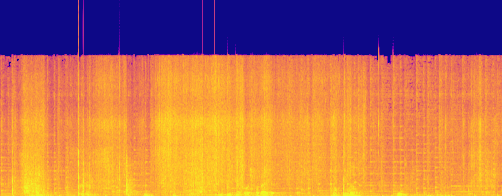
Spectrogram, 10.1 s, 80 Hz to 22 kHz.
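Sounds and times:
plastic packaging crinkling: 0:00.0 - 0:07.8, 0:08.8 - 0:10.0.

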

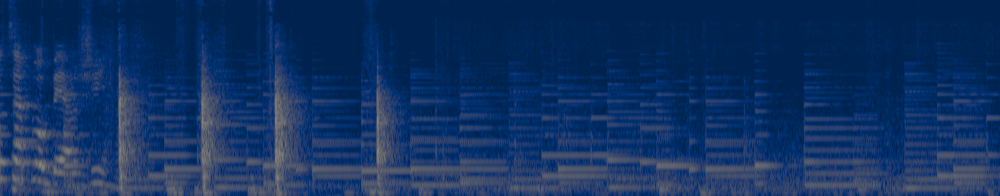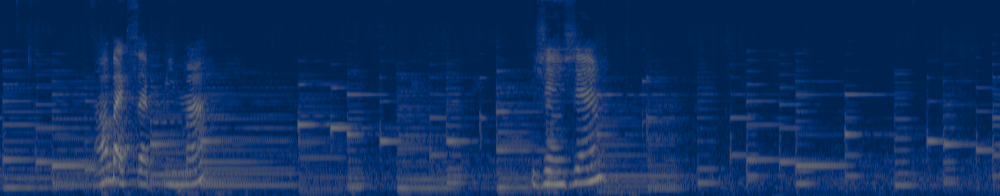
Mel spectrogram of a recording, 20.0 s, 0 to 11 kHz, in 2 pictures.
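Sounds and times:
background music: 0:00.0 - 0:20.0
knife chopping on wooden board: 0:01.0 - 0:04.4.

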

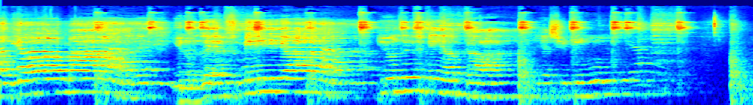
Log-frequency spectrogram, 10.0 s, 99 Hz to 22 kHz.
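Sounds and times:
group singing gospel song: 0:00.0 - 0:09.3.

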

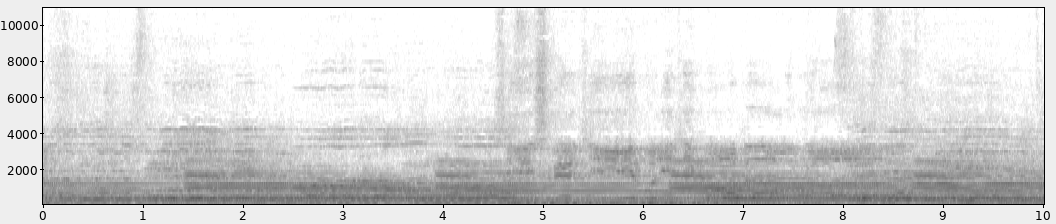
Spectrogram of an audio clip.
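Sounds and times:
church choir chanting unaccompanied: 0:00.0 - 0:10.0.

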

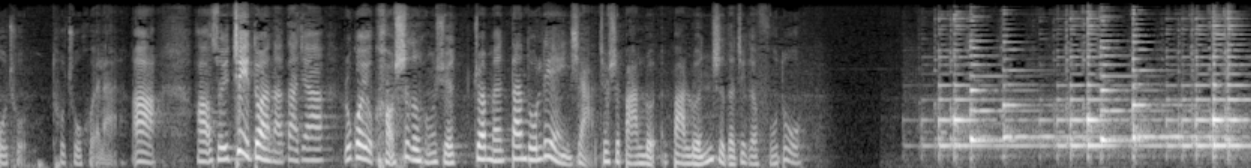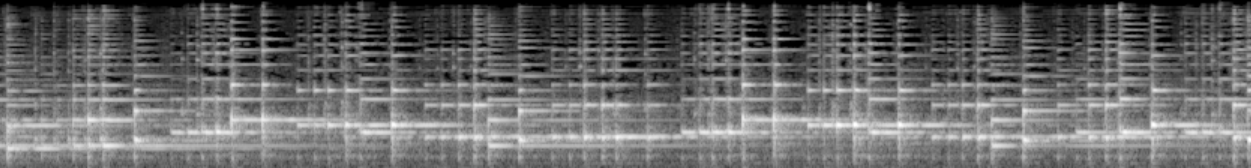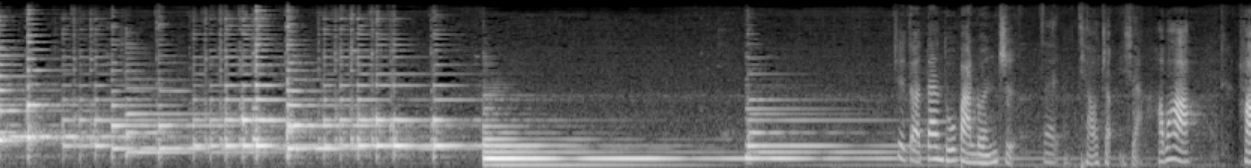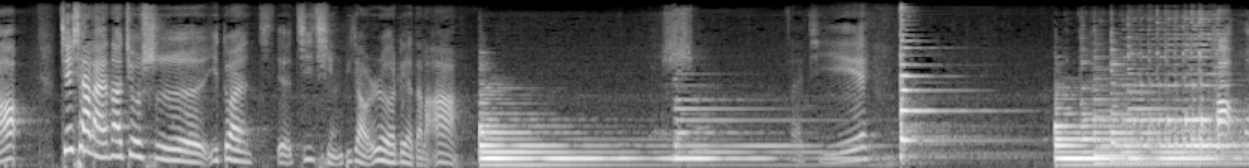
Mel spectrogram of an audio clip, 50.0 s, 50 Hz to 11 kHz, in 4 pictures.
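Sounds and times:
plucked zither tremolo: 0:09.2 - 0:34.2, 0:42.3 - 0:50.0.

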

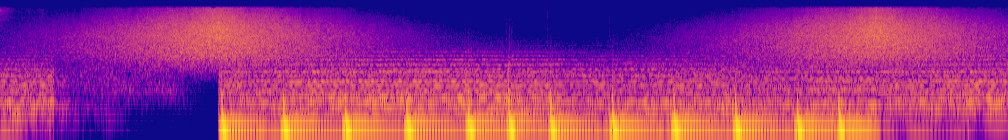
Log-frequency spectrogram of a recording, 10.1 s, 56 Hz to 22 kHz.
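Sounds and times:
rising hiss: 0:00.1 - 0:04.2, 0:07.0 - 0:10.0
kick drum beat: 0:02.2 - 0:08.8
heavy bass drone: 0:02.2 - 0:09.8
sustained synth chords: 0:02.2 - 0:10.0.

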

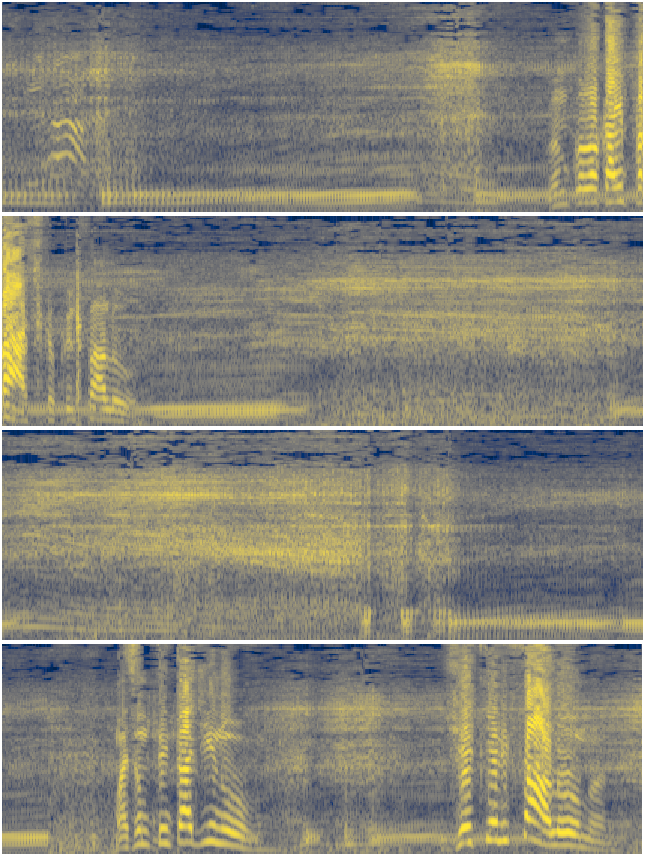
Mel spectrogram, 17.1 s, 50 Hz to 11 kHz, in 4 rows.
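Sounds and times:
motorcycle engine revving: 0:00.0 - 0:17.0
wind noise on microphone: 0:05.1 - 0:09.8, 0:12.8 - 0:13.9.

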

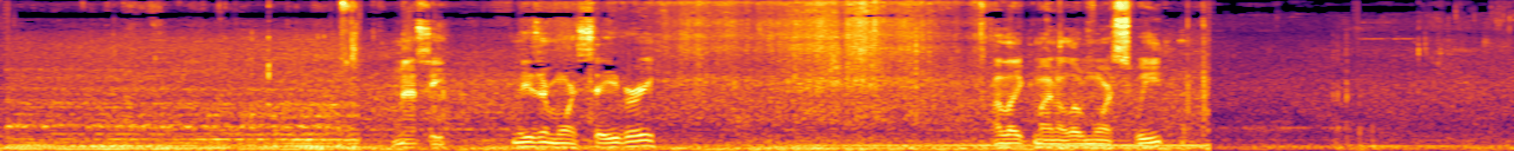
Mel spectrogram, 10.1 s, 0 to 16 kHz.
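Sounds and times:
low mechanical hum: 0:00.0 - 0:06.6.

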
